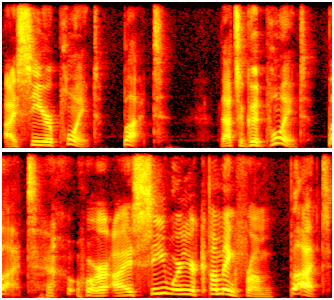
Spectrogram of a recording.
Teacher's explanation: notice how I'm emphasizing the word but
